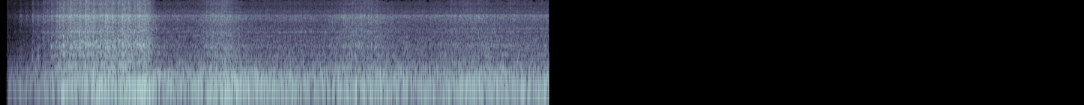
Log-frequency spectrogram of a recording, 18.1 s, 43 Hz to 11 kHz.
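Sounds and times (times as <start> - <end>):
diesel locomotive engine running: 0.1 - 9.2.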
